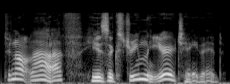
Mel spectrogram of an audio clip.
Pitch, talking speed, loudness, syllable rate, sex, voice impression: 190 Hz, 180 wpm, -15 LUFS, 5.8 syllables/s, female, feminine, adult-like, tensed, slightly powerful, clear, fluent, intellectual, calm, elegant, lively, slightly sharp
